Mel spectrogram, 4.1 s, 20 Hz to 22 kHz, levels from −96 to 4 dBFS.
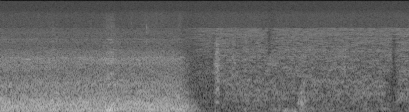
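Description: At 2.2 to 2.36 s, a 40 ms chunk plays three chunks late. These chunks out of order leave a jumbled moment, with three hard joins.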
